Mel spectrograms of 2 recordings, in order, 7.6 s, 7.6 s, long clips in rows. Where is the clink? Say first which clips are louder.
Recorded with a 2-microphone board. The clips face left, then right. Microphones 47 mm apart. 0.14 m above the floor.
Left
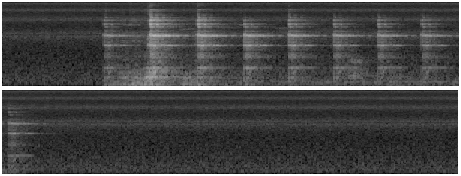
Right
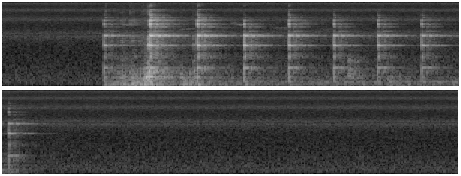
Right 6 dB; 70° right (ahead or behind), 2.5 m.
